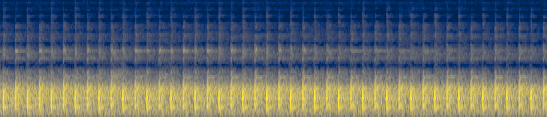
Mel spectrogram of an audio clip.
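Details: Whirlpool Gold refrigerator: sharp, even knocks about twice a second, happening periodically and stopping when doors are slammed; source not yet found.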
